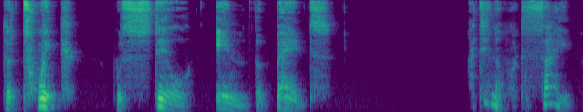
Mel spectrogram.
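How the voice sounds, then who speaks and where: A man tells a childhood story in a slow, deliberate way. His husky voice swings widely in pitch, dropping to whispers and rising to bright exclamations. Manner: expressive, dramatic, swoops between whisper and loud. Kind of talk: storytelling to an audience.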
